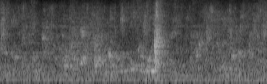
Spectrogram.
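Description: Water runs steadily down a bathtub drain, carrying food particles, a soft continuous wash with a brief gurgle partway through.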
